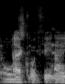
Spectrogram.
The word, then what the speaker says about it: Awkwafina: I can never pronounce her name. Awkwafina. Is it Aquafina? Aquafina, yeah.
